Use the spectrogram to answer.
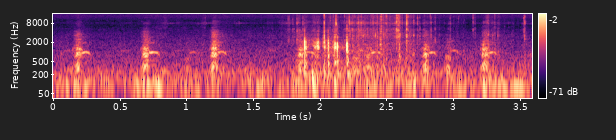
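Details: Guan (jacu) making noise in the sertão: short honking yelps repeated about every half second, with rustling and clattering sounds in between.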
